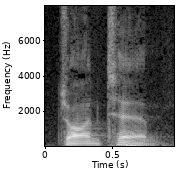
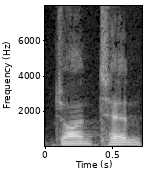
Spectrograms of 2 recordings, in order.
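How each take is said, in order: First: Whispered aside. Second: Said in the usual way. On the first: Real, not acted. Muttering the reference to himself.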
